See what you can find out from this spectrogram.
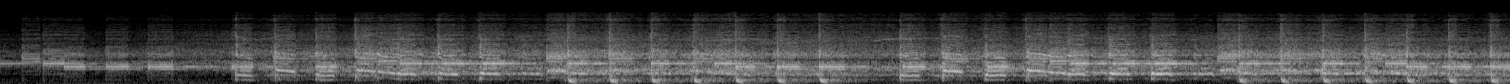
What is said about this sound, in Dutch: En ik mocht als supporter vier keer juichen. Met 4-2 tegen NEC, de KNVB-beker. Ja. En als er gejuich wordt bij Excelsior, dan klinkt dat ongeveer zo.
